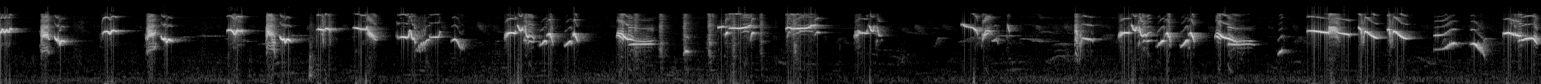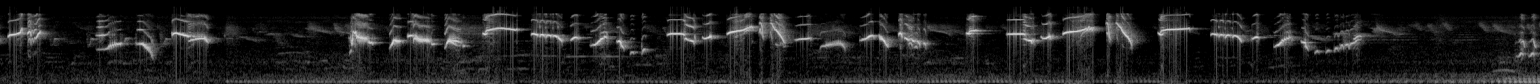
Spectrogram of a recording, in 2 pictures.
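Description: Oriental magpie-robin singing a rapid, varied song of sweet whistles, chirps and gliding notes, phrase after phrase with only brief pauses.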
